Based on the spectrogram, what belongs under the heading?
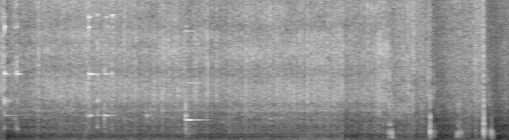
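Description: Crushed coconut, onion and chilli mix sizzling in hot coconut oil in an iron kadai. Near the end a steel ladle clicks and scrapes against the pan as the mix is stirred.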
